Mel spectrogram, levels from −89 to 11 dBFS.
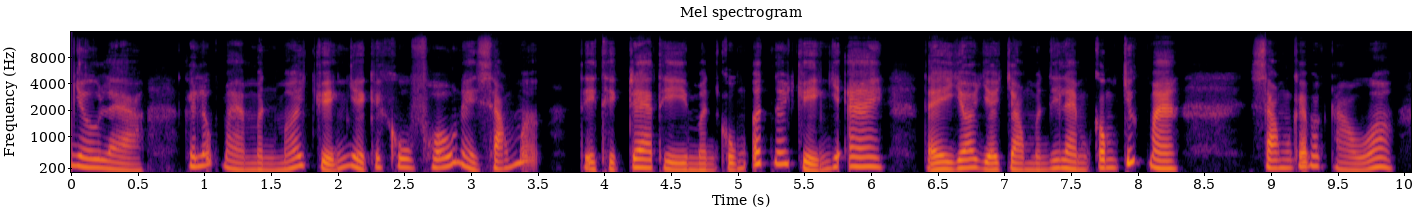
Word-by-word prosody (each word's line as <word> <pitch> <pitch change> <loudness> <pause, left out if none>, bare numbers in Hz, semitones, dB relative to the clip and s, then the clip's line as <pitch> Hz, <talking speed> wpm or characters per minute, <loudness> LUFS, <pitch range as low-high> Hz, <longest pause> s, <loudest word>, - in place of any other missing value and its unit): như 230 -5 +2
là, 160 -6 -1 0.3
cái 245 -1 0
lúc 270 - -1
mà 175 -6 -2
mình 160 -1 -4
mới 205 +10 0
chuyển 205 - 0
về 205 -6 +3
cái 225 - -5
khu 220 -1 0
phố 220 +7 0
này 215 -10 +1
sống 190 - -2
á, - - -4 0.3
thì 170 - 0
thiệt 175 - -4
ra 215 -1 +5
thì 165 -3 +1
mình 155 -1 -3
cũng 165 +2 -2
ít 310 +1 +1
nói 300 0 +2
chuyện 170 - +1
với 235 - 0
ai, 240 -1 +3 0.3
tại 160 - +4
vì 180 - +3
do 205 +3 +3
vợ 165 -1 +5
chồng 165 -3 0
mình 160 0 -4
đi 200 +3 -1
làm 180 -4 +2
công 210 +1 +2
chức 340 - +1
mà. 195 -4 +5 0.6
Xong 205 -1 0
cái - - +2
bắt 250 -1 -2
đầu 165 0 -3
á, 230 0 +1
200 Hz, 250 wpm, -25 LUFS, 165-230 Hz, 0.6 s, ra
